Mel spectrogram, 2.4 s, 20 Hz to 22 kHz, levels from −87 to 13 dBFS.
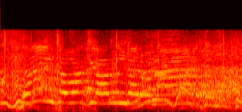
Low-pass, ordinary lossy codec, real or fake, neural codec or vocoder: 7.2 kHz; none; real; none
